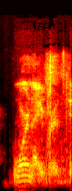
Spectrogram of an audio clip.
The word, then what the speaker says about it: Warren Averett: Am I pronouncing that right? A-V-E-R-E-T-T. – Warren Averett. Yep.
